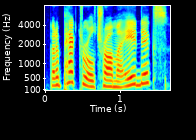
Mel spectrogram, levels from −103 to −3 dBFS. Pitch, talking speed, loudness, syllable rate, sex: 250 Hz, 215 wpm, -18 LUFS, 5.9 syllables/s, female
